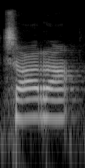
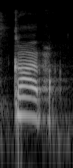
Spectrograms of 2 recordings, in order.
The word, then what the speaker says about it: Chara: They give rise to branch and they are filamentous, like Chara, or you can pronounce Kara. Both the pronunciation is correct.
